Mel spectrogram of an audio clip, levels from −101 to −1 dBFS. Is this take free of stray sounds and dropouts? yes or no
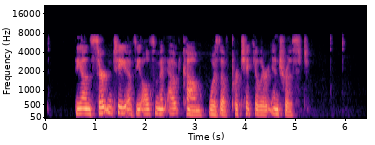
yes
